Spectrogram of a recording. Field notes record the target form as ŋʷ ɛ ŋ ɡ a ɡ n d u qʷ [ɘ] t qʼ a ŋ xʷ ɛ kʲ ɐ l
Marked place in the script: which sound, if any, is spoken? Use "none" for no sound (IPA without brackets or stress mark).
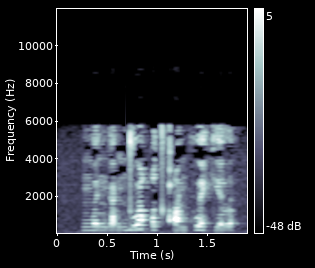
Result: ɘ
